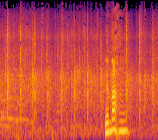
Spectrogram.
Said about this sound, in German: Meine Damen und Herren, ich möchte den Moderator der Verleihung nochmal auf die Bühne bitten. Unter donnernden Applaus,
